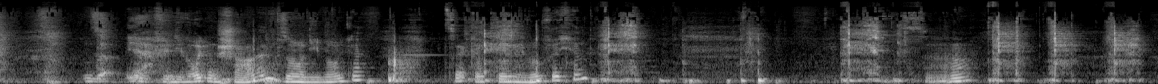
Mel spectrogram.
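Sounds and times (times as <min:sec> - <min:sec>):
speech: 0:00.8 - 0:06.4, 0:09.5 - 0:09.8
chopping on a new cutting board: 0:04.7 - 0:07.8, 0:08.4 - 0:08.9, 0:09.9 - 0:11.5.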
